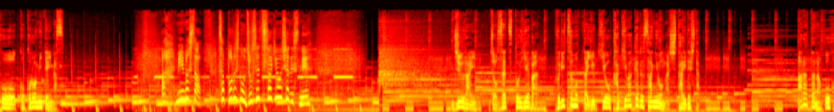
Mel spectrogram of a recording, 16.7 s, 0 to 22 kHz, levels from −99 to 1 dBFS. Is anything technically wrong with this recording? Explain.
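No, nothing technical stands out here; the audio sounds fine all the way along.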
